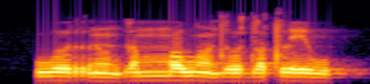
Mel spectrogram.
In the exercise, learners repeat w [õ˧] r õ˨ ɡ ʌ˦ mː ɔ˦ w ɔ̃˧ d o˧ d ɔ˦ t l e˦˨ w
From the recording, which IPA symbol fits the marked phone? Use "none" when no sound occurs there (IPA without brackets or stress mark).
o˧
